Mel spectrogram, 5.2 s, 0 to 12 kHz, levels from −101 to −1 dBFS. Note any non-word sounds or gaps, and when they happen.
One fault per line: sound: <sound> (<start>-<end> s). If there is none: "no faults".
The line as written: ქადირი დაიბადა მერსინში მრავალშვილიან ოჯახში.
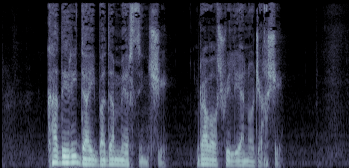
no faults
